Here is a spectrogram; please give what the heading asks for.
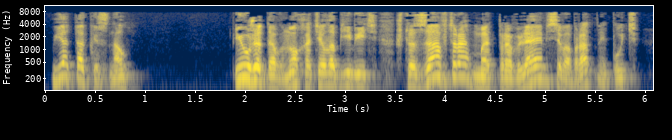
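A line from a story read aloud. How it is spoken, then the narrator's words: Loud, assertive. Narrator (Russian): Незнайка, чтобы не забывали, кто тут капитан, громко сказал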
